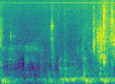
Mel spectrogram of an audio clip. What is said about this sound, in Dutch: Zit de deur dicht? Nu zit hij dicht.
